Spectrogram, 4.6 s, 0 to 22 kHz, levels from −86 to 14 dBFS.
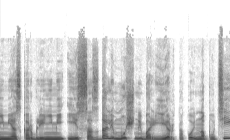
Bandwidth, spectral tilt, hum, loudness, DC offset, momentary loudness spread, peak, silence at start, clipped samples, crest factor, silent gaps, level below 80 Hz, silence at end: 18 kHz; -5 dB/octave; none; -15 LUFS; under 0.1%; 6 LU; -4 dBFS; 0 s; under 0.1%; 12 dB; none; -58 dBFS; 0 s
